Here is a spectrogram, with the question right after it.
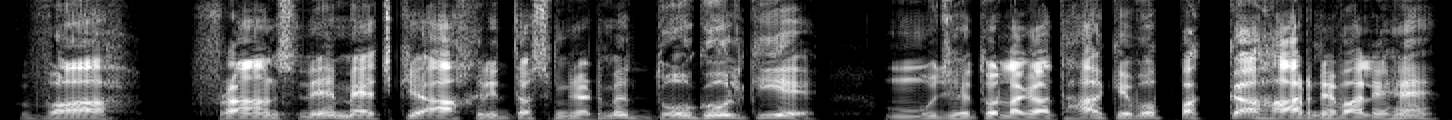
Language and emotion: Urdu, surprised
